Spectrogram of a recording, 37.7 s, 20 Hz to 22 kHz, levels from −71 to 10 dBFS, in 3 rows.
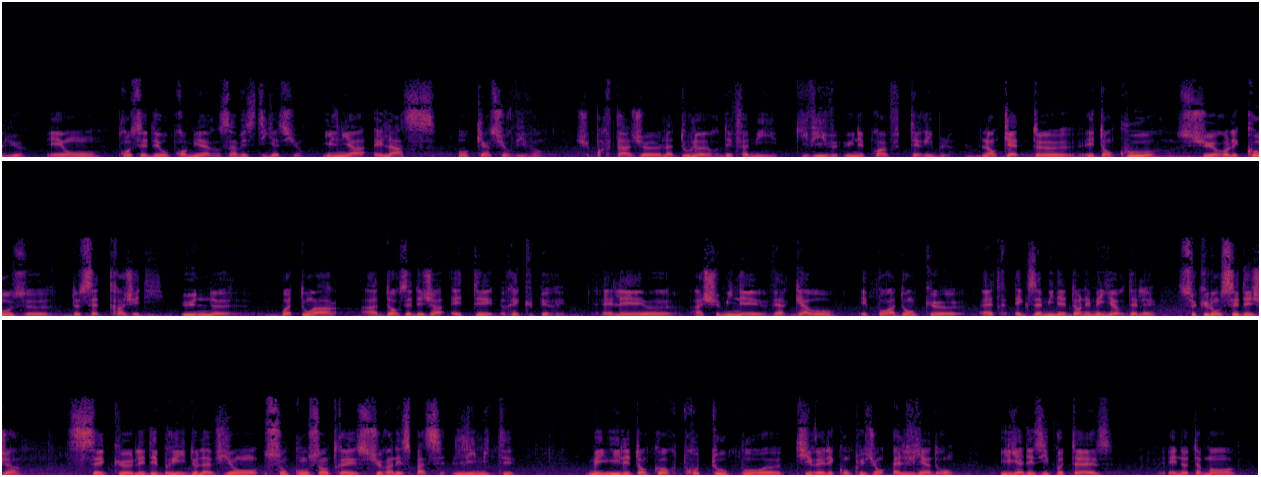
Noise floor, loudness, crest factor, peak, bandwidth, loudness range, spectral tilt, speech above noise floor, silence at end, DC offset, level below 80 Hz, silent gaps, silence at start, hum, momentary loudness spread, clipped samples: -51 dBFS; -30 LUFS; 20 dB; -10 dBFS; 11.5 kHz; 4 LU; -4 dB/octave; 21 dB; 0.1 s; under 0.1%; -68 dBFS; none; 0 s; none; 9 LU; under 0.1%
